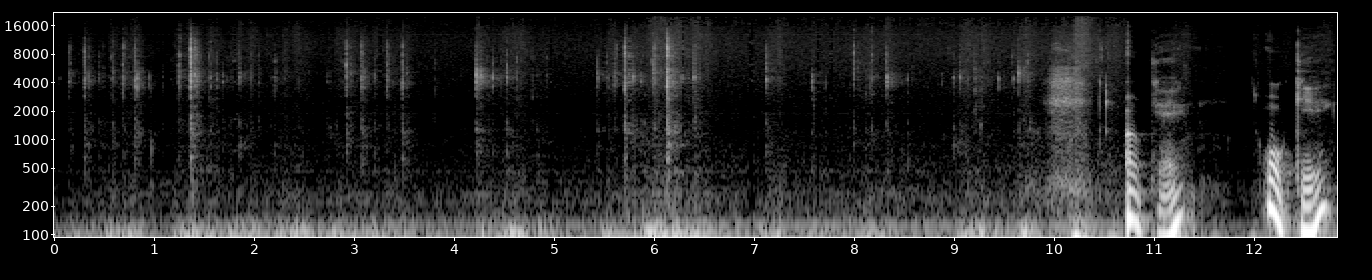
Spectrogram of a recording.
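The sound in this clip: Typing on a computer keyboard: a steady stream of quick, light clicks, with a voice speaking over it toward the end.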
